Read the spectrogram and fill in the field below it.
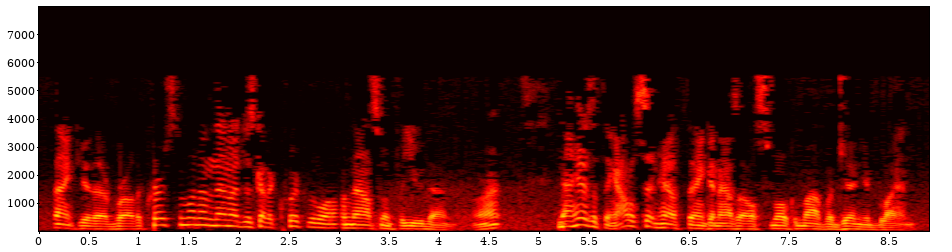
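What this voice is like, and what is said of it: Southern gentleman accent. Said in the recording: “It's this new accent. ... now you sound like a southern gentleman. ... Your entire tone and demeanor has changed.”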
